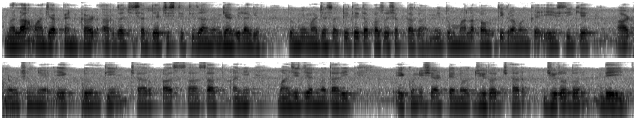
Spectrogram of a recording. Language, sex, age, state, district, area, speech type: Marathi, male, 18-30, Maharashtra, Sangli, urban, read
